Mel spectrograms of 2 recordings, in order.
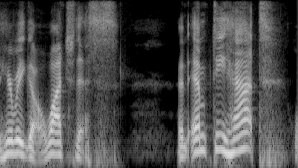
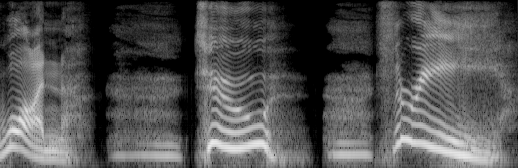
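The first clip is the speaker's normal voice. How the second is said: drawn-out rising magic countdown; kids party magician; much slower than usual. Acted. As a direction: build suspense on each number.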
